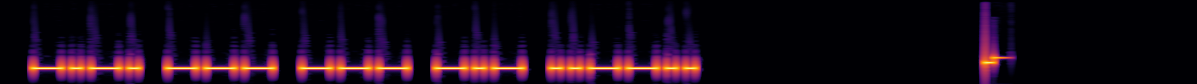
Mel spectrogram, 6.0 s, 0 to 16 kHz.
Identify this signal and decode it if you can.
Morse code, heard as a keyed tone, about 25 wpm, 700 Hz. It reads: COOK?
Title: Sentences from Top 1000 Words - Review Part 4 - 25wpm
